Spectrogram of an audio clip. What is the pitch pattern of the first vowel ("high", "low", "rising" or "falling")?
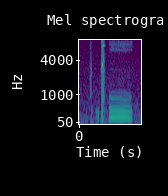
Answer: low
